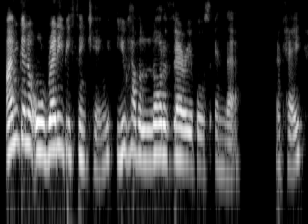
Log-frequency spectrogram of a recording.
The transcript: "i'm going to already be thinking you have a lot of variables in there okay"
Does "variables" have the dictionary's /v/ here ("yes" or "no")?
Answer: yes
